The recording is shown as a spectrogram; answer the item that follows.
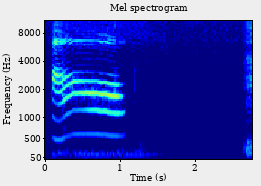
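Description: A kitten gives one clear, drawn-out meow lasting about a second, close and alone in a quiet room, with a soft low rumble trailing after it.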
